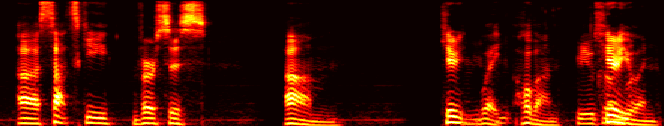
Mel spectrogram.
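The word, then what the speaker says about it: Kiryūin: But that's a particular bout in Kill la Kill of Kiryu Satsuki versus wait, hold on. Kiryuin.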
